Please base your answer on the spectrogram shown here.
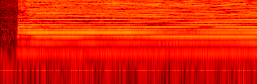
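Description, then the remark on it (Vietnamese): A train horn at a railway station blasts suddenly and holds a single loud, steady, sustained tone for the full two seconds, rich with bright harmonics and no speech. “Tiếng còi tàu từ mỗi sân ga sẽ còn ngân vang mãi trong lòng người.”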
